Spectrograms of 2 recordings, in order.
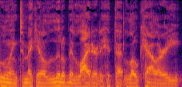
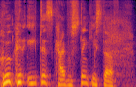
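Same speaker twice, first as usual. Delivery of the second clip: disgusted mock reaction; 9 semitones higher than usual. A Japanese person tasting blue cheese, mock disgust. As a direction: recoil from the stinky cheese, a little hammed. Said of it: "they're gonna be like".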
